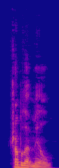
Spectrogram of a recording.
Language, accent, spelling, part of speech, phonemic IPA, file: English, Australia, trouble at mill, noun, /ˌtɹʊ.bə.ləʔˈmɪl/, En-au-trouble at mill.ogg
- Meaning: Problems outside the household, especially in the workplace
